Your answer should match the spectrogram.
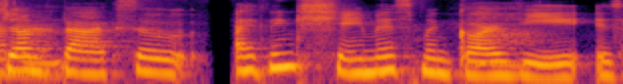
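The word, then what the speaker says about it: Seamus: So I think Sheamus McGarvey is how you say his name.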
